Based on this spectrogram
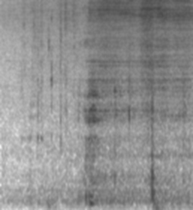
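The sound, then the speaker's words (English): Wet chewing of a chewy gummy straw candy: soft squishy smacks and sticky mouth noises repeating irregularly, growing louder partway through, with no talking. “He's munching down on that.”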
